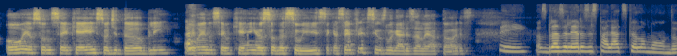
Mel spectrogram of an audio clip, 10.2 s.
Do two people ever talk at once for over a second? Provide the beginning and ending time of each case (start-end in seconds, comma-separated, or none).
none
